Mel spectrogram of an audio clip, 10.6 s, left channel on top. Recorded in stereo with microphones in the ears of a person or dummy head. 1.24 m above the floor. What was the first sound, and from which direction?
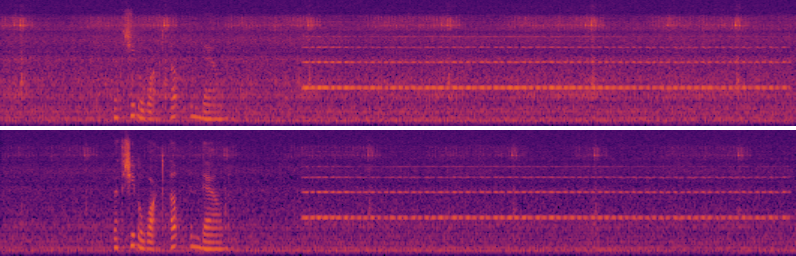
A woman speaking, 25° right (ahead or behind).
